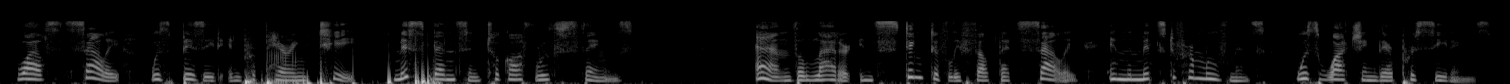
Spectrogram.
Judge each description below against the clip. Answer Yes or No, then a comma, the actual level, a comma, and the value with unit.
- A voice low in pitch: No, high, 210 Hz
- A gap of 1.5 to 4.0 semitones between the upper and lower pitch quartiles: No, average, 5.0 semitones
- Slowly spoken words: Yes, slow, 120 wpm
